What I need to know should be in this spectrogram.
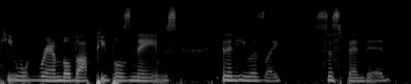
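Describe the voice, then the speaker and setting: Her voice fairly low in pitch, a woman talks with an American accent. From Oklahoma. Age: 30s. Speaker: stand-up comedian. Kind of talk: casual chat.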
